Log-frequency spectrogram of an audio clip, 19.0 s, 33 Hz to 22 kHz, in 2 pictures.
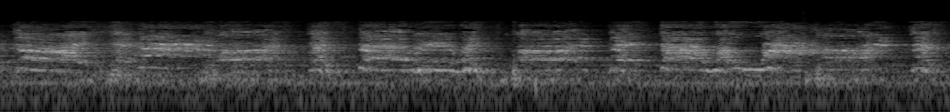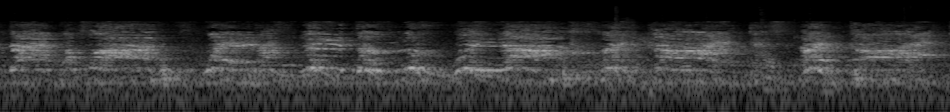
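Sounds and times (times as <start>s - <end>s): group chanting and shouting: 0.0s - 19.0s.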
